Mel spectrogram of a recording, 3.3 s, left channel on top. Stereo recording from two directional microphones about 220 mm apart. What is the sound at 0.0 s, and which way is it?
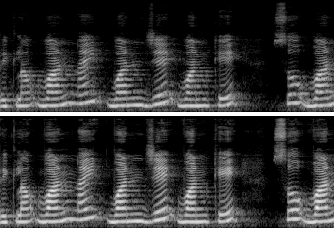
A woman's voice, 35° right (ahead or behind).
